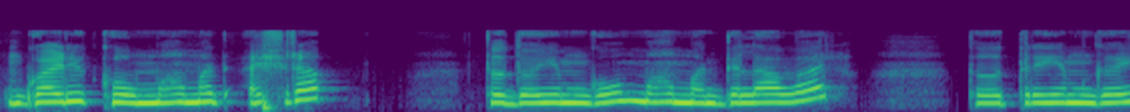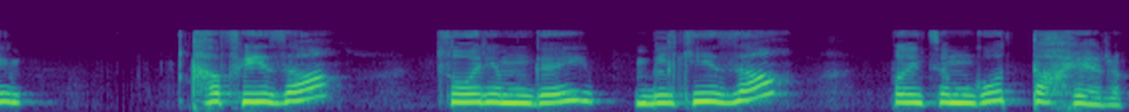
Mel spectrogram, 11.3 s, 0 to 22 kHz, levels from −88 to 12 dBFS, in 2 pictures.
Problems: none marked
